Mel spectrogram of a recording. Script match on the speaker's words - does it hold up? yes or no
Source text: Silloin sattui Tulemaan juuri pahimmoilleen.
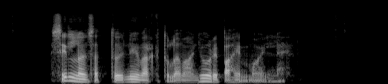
no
